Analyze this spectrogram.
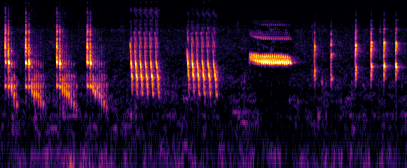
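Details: Asian pied starling in full-isian song: four harsh descending sweeps, then two bursts of dry buzzy rattling, a sustained grating note, and a closing series of short sharp chips.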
